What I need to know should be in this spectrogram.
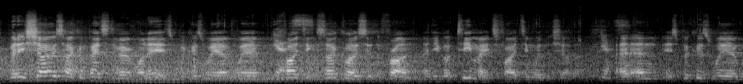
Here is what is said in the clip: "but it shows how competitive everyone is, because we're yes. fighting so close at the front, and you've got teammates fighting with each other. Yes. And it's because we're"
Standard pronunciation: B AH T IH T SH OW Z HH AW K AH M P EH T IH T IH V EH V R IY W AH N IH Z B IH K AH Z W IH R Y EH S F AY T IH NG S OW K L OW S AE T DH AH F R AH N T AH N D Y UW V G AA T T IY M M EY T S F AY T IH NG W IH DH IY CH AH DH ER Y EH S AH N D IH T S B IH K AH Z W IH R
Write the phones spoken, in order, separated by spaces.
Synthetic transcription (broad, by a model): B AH T IH T SH OW Z HH AW K AH M P EH T IH T IH V EH V R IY W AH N IH Z B IH K AH Z W IH R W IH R F AY T IH NG S OW K L OW S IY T DH AH F R AH N T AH N Y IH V G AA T T IY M M EY T S F AY T IH NG W IH DH IY CH AH DH ER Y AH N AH N IH T S B IH K AH Z W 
